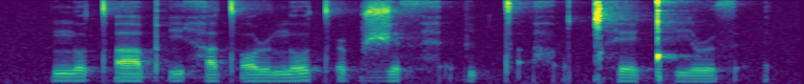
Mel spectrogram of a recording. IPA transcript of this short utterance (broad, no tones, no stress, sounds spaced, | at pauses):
n o tʼ a pʼ i h a tʼ ɔ ɹ n o tʼ ə˞ p ʒ ɪ θ h ɛ̰ p i p tʼ a̰ h ɔ̰ ǀʰ e ǃʰ i ɹ θ ɛ̰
